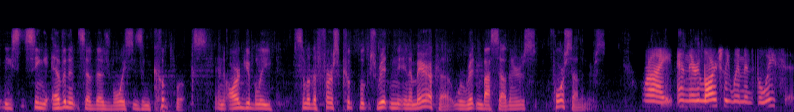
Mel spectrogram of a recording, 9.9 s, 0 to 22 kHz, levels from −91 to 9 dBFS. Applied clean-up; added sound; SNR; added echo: neural separator model SepFormer DNS4.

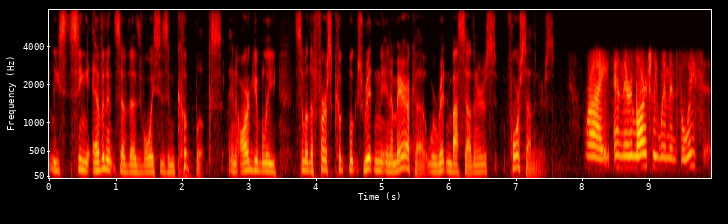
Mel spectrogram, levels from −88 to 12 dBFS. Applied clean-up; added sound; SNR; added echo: none; none; none; none.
